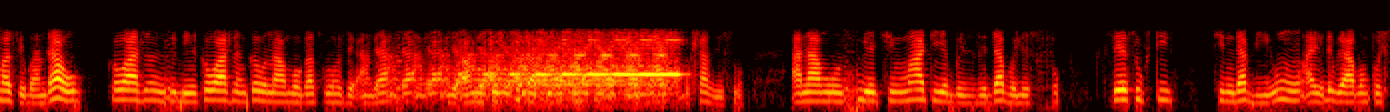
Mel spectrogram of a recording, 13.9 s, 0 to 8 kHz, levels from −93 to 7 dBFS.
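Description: Throughout, the iLBC codec limits the sound to a narrow 200 Hz to 3.5 kHz band. It gives the speech a slightly rough, synthetic edge, fitting its 13.33 kbps mode with 30 ms frames, not the muffled smear of a low-bitrate wideband codec.

Lost iLBC frames first appear at 1.65 to 1.71 s, where a short buzzy held vowel fills the gap. Unlike a dropout's silence or clicks, the speech recovers instantly afterward.

From 3.64 to 7.05 s a feedback howl builds near 1 kHz, with repeats roughly every 0.3 s, peaking about 11 dB above the speech. It grows rather than decaying like an echo, which marks a loop between two devices gaining level on each pass. Inside it, another lost-frame gap falls at 3.96 to 4.03 s.

Further lost iLBC frames come at 8.43 to 8.58 s and 10.38 to 10.56 s, each a longer, fading breathy hum, and briefly at 13.28 to 13.33 s.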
